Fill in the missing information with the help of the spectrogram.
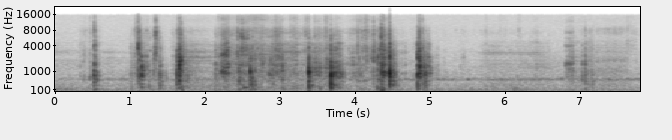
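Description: Small cardboard toothpaste carton being opened by hand: a run of crinkling, tearing and sharp clicks for the first five seconds, then quieter handling with a couple of small clicks.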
